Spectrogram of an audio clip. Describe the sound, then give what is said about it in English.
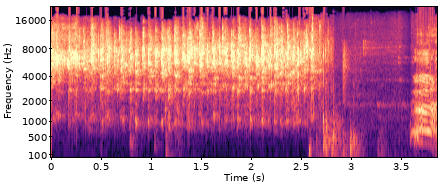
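Dice are shaken in a steady, dense rattle for a couple of seconds, then clatter out in a few sharp clacks for an investigation roll, followed by another brief burst of rattling. “I will let you throw in a few more dice.”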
